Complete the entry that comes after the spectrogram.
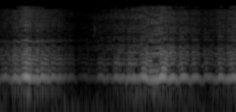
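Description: A close, steady buzzing of flies, the whine wavering in pitch as they circle, with a brief dip near the middle before the drone swells again.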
